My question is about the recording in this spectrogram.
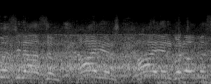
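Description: A man's voice talking over the noise of a football stadium crowd.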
